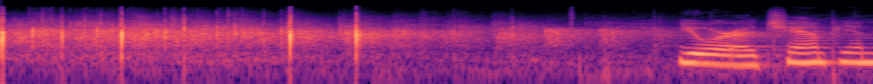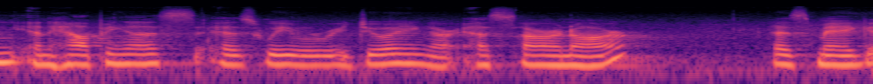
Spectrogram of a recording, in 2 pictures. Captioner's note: applause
